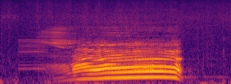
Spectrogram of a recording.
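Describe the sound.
A cow in a herd of cattle lets out one loud, drawn-out moo that swells in, holds a steady low tone, and drops in pitch as it cuts off.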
